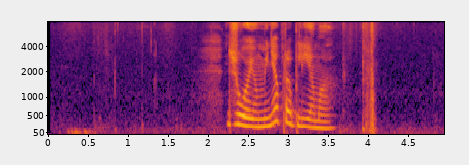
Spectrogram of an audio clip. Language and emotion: Russian, sad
